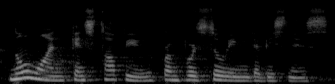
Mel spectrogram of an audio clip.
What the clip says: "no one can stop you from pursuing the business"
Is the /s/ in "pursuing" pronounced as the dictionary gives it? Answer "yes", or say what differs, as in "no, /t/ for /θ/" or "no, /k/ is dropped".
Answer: yes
